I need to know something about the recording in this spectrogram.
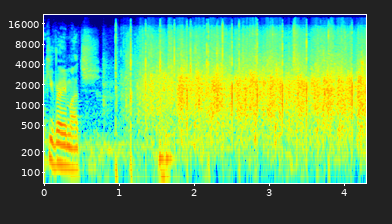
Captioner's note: applause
